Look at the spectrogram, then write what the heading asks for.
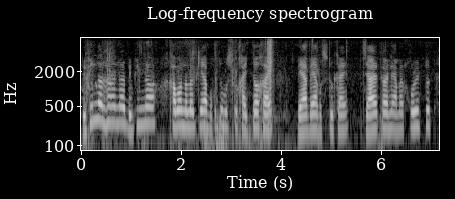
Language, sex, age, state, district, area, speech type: Assamese, male, 18-30, Assam, Udalguri, rural, spontaneous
